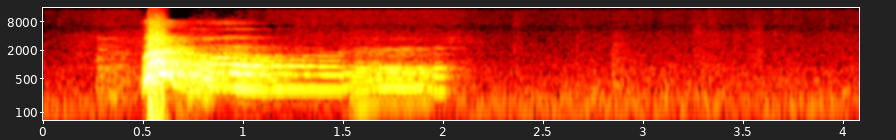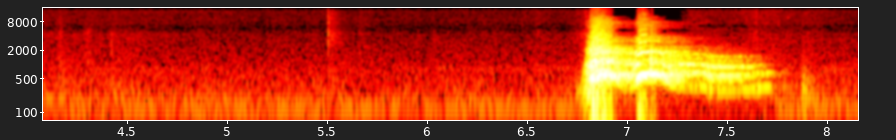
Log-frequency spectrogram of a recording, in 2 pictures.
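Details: Small dog shouting at a little Bengal cat: a loud drawn-out yowling bark of over a second, wavering and falling in pitch, then silence for about five seconds before a second harsh, slightly shorter outburst.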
